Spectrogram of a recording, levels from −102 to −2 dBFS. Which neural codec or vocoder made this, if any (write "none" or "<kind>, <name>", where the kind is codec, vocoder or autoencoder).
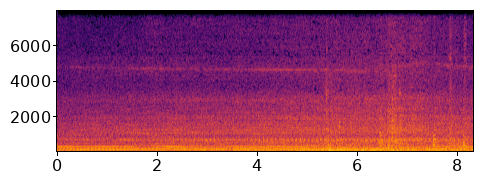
none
